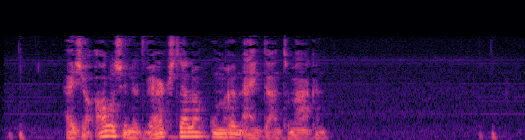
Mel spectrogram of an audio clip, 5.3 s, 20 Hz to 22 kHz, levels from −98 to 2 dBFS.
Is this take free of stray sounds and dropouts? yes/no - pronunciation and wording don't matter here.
yes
